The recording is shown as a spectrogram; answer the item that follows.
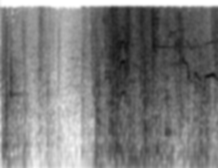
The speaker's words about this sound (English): She opens it and dozens of toys spill out. She stumbles over them to her dry cleaning.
